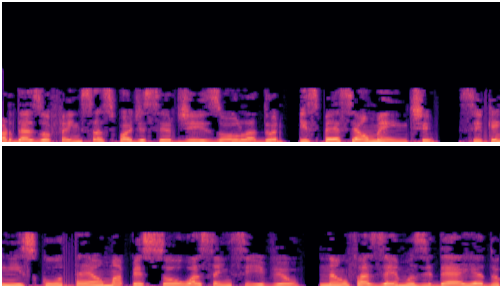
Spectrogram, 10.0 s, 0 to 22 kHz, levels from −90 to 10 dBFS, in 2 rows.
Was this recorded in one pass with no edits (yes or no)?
no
